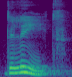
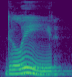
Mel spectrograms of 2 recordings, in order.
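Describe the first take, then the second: First: It is said in a British accent. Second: It is said in an American accent. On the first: "delete in British accent" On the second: "delete in American accent"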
